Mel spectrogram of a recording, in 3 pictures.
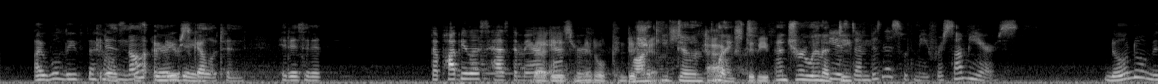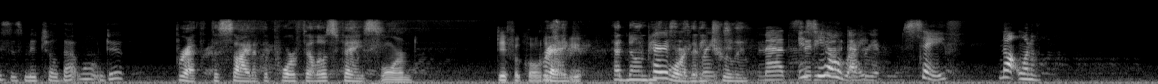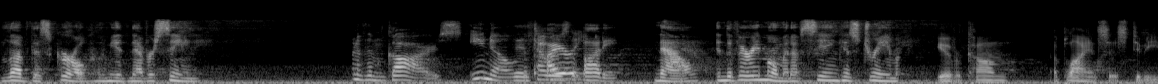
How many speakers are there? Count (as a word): six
